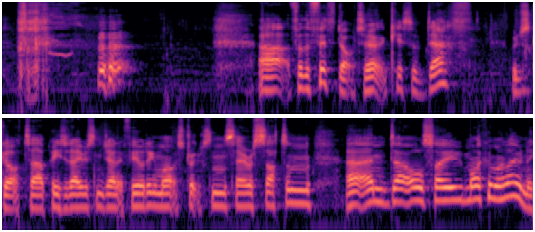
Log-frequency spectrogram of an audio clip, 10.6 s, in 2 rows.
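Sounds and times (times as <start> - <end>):
laughter: 0.0 - 1.4
speech: 1.0 - 1.4, 2.6 - 10.6
person sniffing near the microphone: 2.1 - 2.6.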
